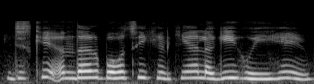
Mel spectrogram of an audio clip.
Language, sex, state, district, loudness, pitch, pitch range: Hindi, female, Madhya Pradesh, Bhopal, -15 LUFS, 290 Hz, 275-300 Hz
